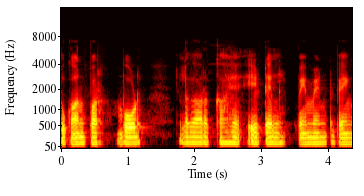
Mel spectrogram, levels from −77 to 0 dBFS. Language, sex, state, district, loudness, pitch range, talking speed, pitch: Hindi, male, Chhattisgarh, Korba, -21 LUFS, 110-115 Hz, 150 wpm, 110 Hz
